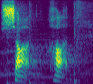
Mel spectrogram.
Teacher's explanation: So the O in the word is pronounced as ah, shot, hot.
